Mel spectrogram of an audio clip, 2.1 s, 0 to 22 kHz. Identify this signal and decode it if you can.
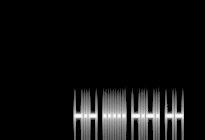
Morse code, heard as a keyed tone, about 50 wpm, 700 Hz. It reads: K5CM
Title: Easy Call Signs Repeated 3x - 50wpm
